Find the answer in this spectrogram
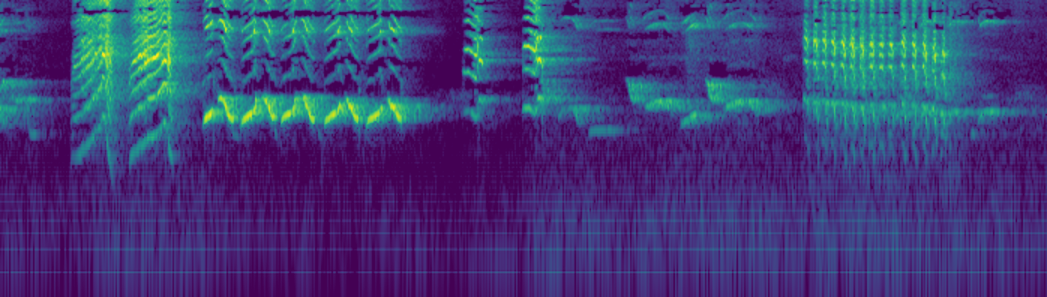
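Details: Song of a Chinese hwamei: loud buzzy sweeps, then a fast chain of looping whistles near one pitch, short sharp calls, stepped whistled notes dropping in pitch, and a rapid trilled ending.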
